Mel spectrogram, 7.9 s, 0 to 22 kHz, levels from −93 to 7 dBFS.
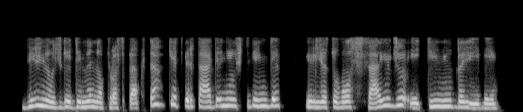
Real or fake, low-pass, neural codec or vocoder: fake; 5.4 kHz; codec, 32 kHz, 1.9 kbps, SNAC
